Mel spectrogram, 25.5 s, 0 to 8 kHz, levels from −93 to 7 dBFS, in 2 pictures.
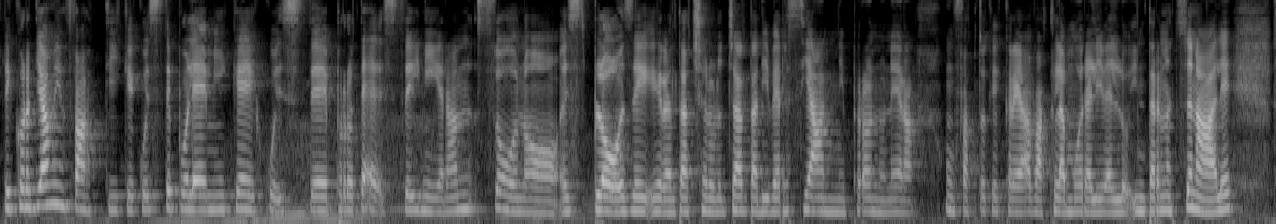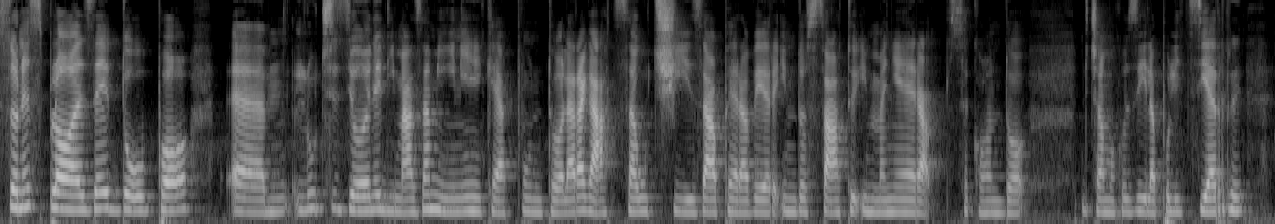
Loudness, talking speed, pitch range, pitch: -29 LUFS, 130 wpm, 175-200 Hz, 185 Hz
